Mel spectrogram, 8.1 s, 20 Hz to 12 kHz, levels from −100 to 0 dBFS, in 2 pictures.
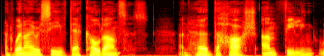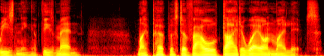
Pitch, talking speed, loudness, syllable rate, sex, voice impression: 90 Hz, 180 wpm, -22 LUFS, 5.4 syllables/s, male, very masculine, very adult-like, thick, tensed, slightly powerful, slightly bright, soft, slightly muffled, fluent, slightly raspy, cool, very intellectual, refreshing, slightly sincere, very calm, mature, very friendly, reassuring, very unique, slightly elegant, wild, sweet, lively, kind, slightly modest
